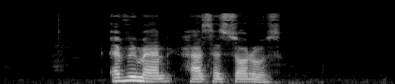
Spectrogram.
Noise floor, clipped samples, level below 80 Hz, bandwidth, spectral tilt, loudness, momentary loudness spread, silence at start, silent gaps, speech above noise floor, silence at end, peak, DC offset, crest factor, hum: -66 dBFS; under 0.1%; -56 dBFS; 12 kHz; -5 dB/octave; -18 LUFS; 10 LU; 1.1 s; none; 48 dB; 1.15 s; -2 dBFS; under 0.1%; 20 dB; none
